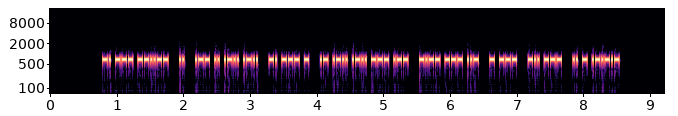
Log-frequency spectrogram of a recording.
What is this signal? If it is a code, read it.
Morse code, heard as a keyed tone, about 52 wpm, 700 Hz. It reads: NO, I WILL NOT ALLOW YOU TO DO IT.
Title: Sentences from Top 1000 Words - Review Part 5 - 50wpm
